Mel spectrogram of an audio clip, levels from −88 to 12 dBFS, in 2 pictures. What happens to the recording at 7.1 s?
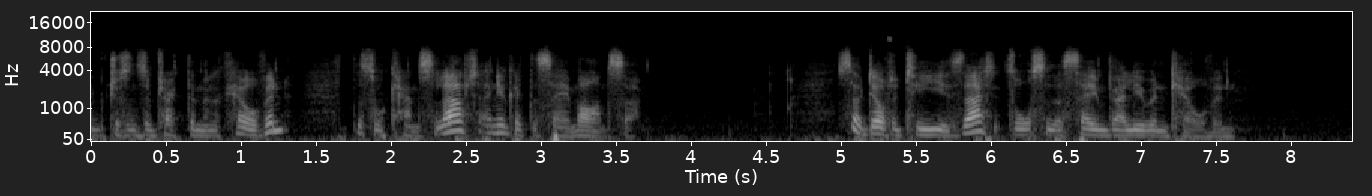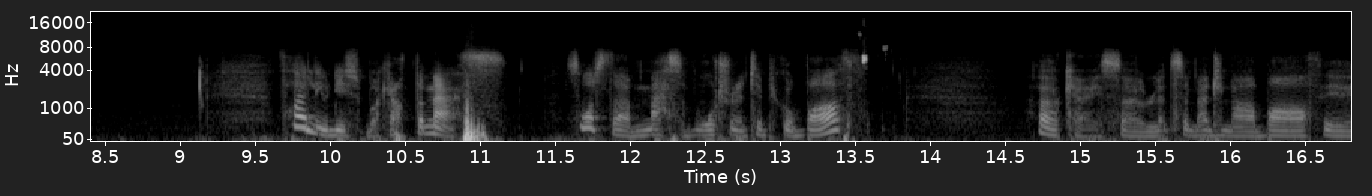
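Nothing goes wrong at 7.1 s; the audio plays through that moment intact, with no dropout, click or other fault.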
